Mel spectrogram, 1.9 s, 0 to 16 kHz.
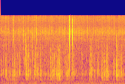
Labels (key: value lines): label: biophony, sea urchins (Echinidae)
recorder: SoundTrap 600 or HydroMoth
